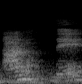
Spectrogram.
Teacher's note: 니은, 히읗, 리을, 히읗 뒤에 니은이 결합되는 경우에는 히읗을 발음하지 않는다. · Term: 히읗 탈락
